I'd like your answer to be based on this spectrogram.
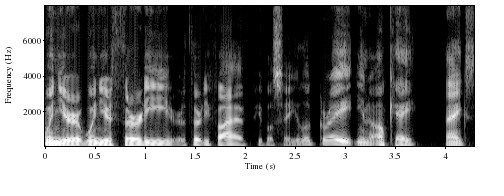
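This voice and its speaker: A man with an American accent speaks at a medium pitch and moderate pace with ordinary pitch variation, in a very clean recording with a silent background. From New York (Westchester). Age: 60s. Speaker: customer giving a testimonial. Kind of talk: testimonial interview. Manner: casual, conversational with hesitations.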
